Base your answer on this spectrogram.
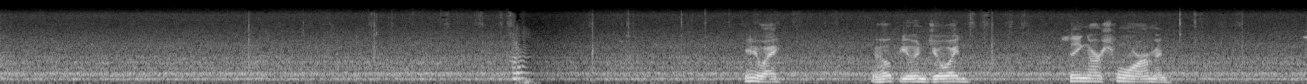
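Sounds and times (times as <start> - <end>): bees buzzing: 0.0 - 13.0.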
